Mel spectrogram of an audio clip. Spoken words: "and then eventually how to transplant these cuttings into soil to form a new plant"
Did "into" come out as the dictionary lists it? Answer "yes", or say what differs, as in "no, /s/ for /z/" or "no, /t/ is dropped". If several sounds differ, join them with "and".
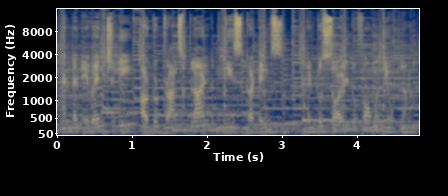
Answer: no, /n/ is dropped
